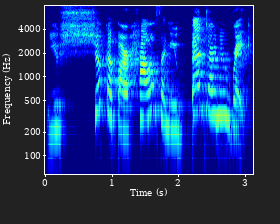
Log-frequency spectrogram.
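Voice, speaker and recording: A woman's voice: high voice, expressive, a little slow, bright, forceful tone, voice pushed up, heavily acted. A woman voicing an indignant, fussy pet fish in a storybook, scolding in an emphatic, bossy way. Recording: roomy echo.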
